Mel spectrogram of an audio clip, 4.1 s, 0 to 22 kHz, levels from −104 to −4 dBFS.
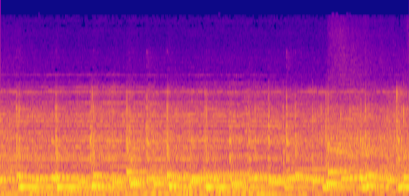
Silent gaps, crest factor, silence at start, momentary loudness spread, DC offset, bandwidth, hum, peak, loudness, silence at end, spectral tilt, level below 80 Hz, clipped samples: none; 12 dB; 0 s; 2 LU; under 0.1%; 4.7 kHz; none; -4 dBFS; -17 LUFS; 0 s; -10 dB/octave; -28 dBFS; under 0.1%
